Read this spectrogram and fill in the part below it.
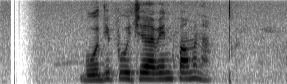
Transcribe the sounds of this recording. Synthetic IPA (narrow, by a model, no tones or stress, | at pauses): boːd̪ipuːd͡ʒaːʋenpaməna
